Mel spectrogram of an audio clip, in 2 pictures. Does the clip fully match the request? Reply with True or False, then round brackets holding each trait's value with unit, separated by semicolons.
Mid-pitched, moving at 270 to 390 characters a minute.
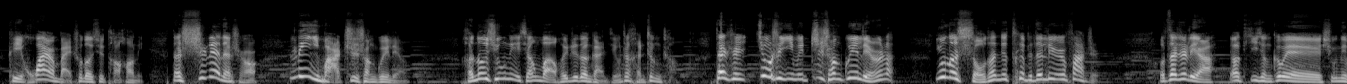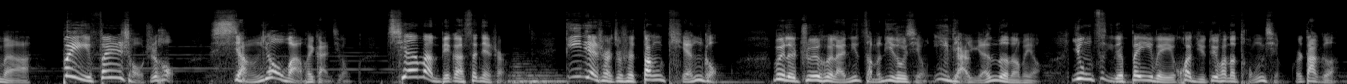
True (165 Hz; 310 characters per minute)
